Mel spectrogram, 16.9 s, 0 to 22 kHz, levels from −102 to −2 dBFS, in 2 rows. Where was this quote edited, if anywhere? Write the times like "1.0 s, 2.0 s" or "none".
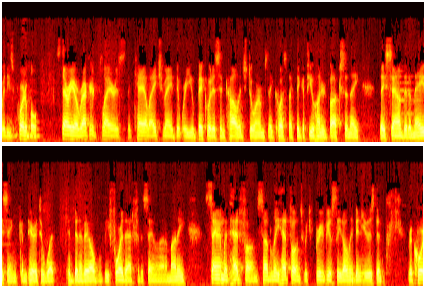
none

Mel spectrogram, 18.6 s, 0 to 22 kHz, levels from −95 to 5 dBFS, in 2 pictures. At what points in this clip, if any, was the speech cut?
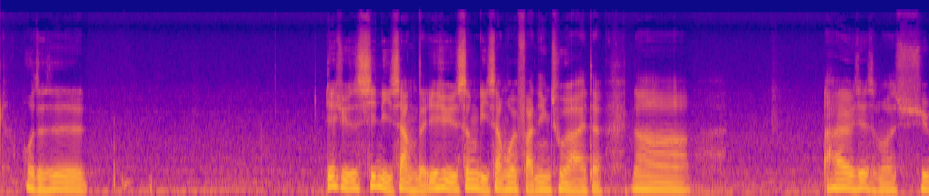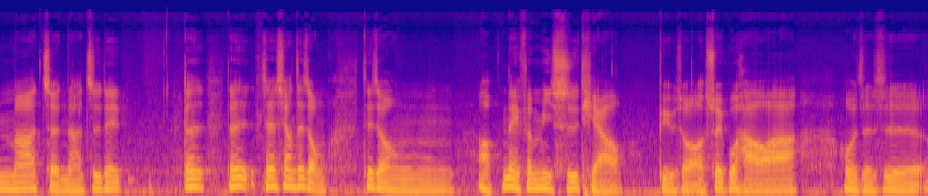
6.3 s, 11.1 s

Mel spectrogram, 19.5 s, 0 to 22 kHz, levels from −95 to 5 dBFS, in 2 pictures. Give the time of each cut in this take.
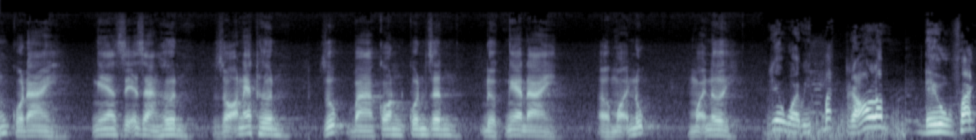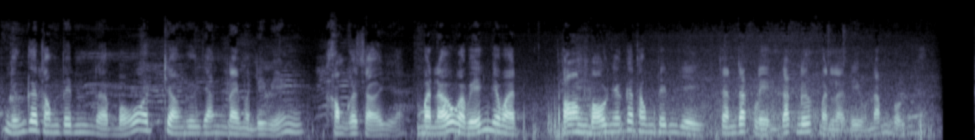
7.6 s

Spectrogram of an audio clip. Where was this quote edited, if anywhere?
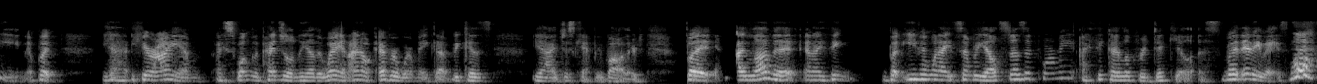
12.2 s

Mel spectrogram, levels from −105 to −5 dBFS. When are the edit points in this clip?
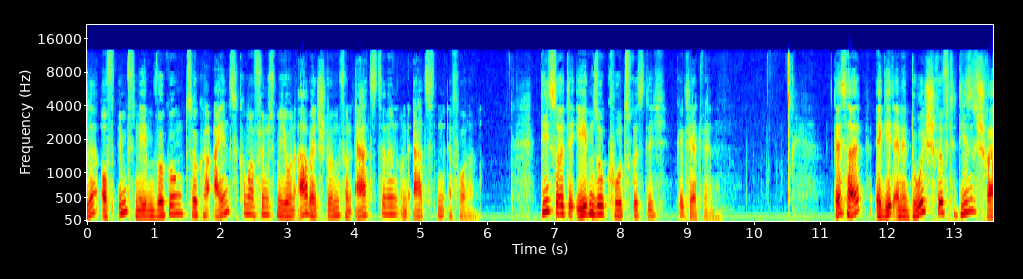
6.6 s

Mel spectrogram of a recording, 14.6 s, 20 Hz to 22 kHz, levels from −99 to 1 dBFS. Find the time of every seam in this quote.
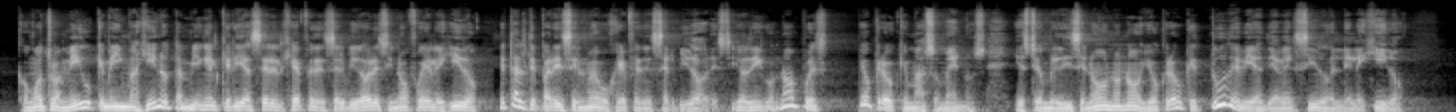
4.9 s

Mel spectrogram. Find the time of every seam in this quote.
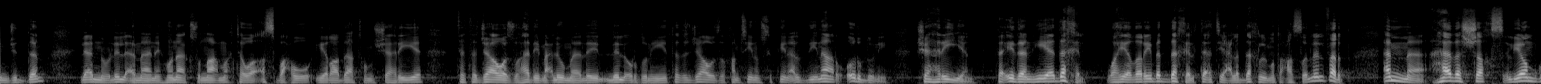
9.8 s, 13.8 s

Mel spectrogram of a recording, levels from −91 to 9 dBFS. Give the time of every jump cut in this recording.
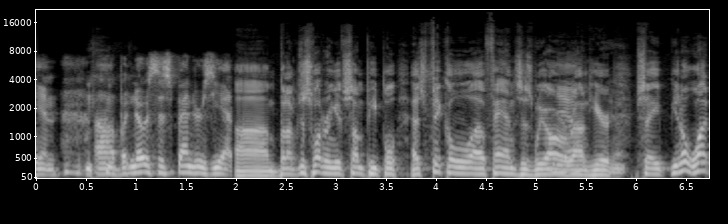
1.9 s

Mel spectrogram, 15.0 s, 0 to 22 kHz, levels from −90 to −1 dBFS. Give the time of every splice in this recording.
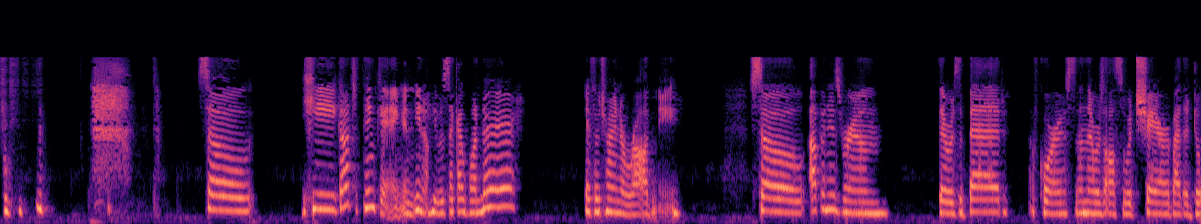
5.3 s

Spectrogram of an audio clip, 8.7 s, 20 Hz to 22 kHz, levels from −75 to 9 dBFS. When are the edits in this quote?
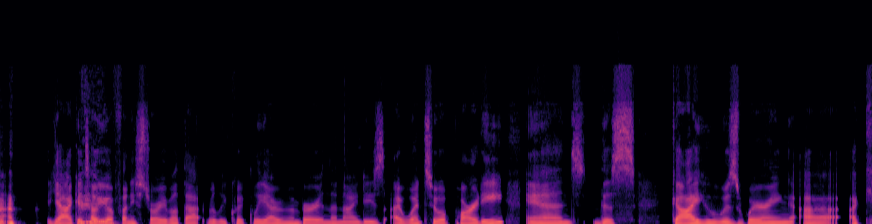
none

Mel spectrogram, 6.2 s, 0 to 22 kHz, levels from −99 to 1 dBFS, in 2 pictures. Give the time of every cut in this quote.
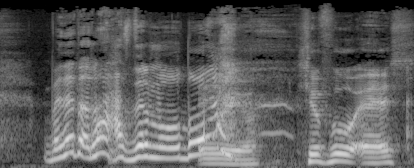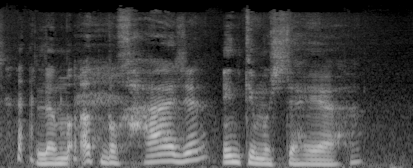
4.7 s

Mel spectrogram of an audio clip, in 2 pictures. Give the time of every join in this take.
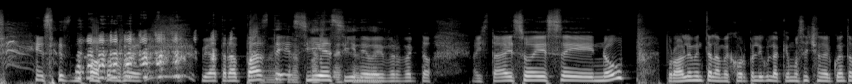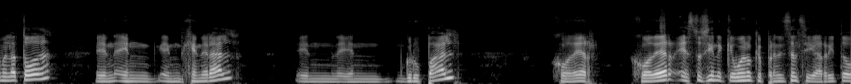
4.7 s

